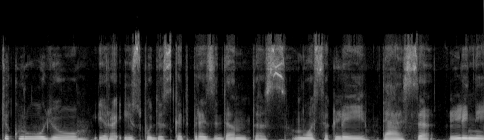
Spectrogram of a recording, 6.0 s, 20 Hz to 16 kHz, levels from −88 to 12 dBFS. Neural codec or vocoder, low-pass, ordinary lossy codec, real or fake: none; 10.8 kHz; Opus, 32 kbps; real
